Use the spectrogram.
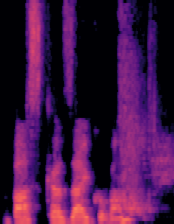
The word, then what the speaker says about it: Vaska Zaykova: I just have to say it out loud once again, just to make sure that you're pronouncing it correctly. It's Vaska Zaykova, and I come originally from Bulgaria.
